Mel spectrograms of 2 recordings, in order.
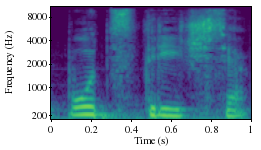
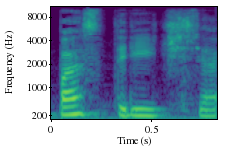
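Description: First: It is said with a d sound after po. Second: It is said without a d sound after po. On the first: The speaker calls it wrong. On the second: The speaker calls it right.

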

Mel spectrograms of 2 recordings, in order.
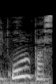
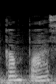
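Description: First: The stress is on the first syllable. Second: The stress is on the second syllable. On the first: This is the standard form. The speaker calls it right. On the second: This is how sailors say it. The speaker calls it wrong.

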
